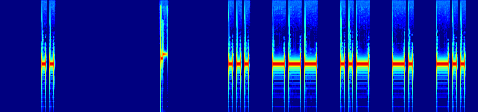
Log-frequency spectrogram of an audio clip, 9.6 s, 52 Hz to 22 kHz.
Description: Morse code, heard as a keyed tone, about 15 wpm, spaced as for 11 wpm, 700 Hz. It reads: I SOUND
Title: 2x Character Spacing - Top 100 Words - 15wpm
